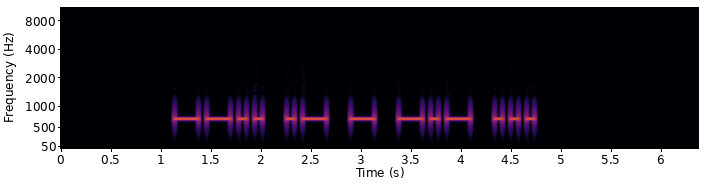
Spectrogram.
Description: Morse code, heard as a keyed tone, about 15 wpm, 700 Hz. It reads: ZATKS
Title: Code Groups - 5 Letters - 15wpm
